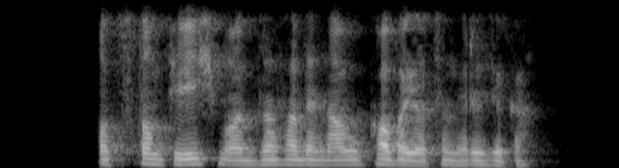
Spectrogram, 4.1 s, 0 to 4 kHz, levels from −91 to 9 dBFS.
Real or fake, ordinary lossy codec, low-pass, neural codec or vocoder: fake; Opus, 64 kbps; 3.6 kHz; vocoder, 24 kHz, 100 mel bands, Vocos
